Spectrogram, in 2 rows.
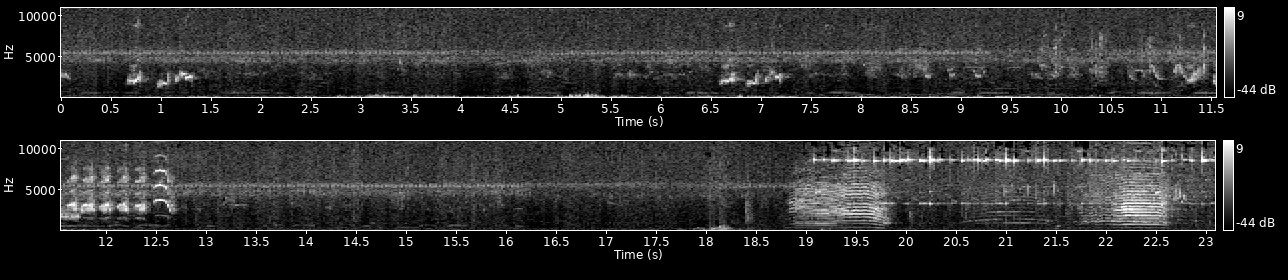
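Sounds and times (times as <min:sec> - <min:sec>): low rumbling noise: 0:17.0 - 0:18.8.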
